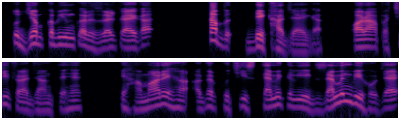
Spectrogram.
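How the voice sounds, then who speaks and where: A man hosts an opinionated monologue in a dry, close recording. His mid-pitched voice moves around in a lively way as he speaks. He is indignant and sarcastic, leaning on rhetorical questions, repetition and deliberate pauses to drive his points home. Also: dry recording. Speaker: commentary show host. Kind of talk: opinionated monologue commentary addressed to viewers.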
